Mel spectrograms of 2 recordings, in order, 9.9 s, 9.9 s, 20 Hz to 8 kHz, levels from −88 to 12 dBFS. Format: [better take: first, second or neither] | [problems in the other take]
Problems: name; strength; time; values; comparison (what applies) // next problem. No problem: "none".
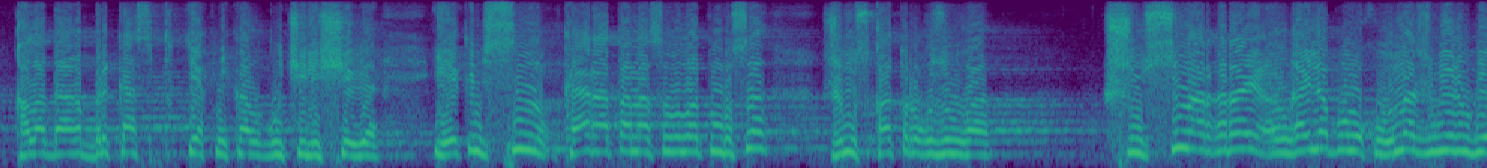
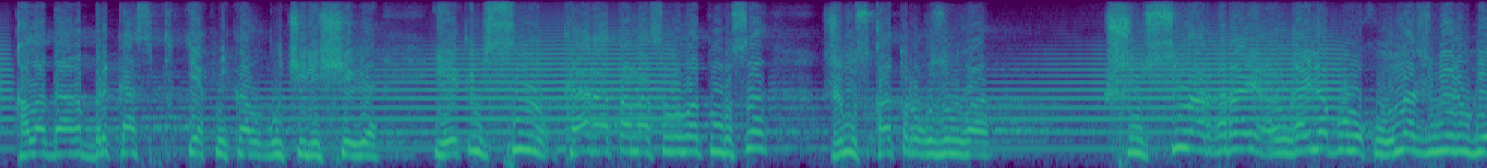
first | background sound (Trumpet); 7 dB below the speech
